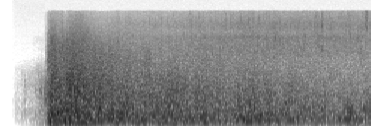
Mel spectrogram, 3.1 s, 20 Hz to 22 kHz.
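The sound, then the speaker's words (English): A thunderstorm at sea off the coast of Patagonia, as met by the British warship Wager in 1741, bursts in abruptly after a moment of silence, a loud, sustained roar of rumbling thunder and heavy rain that holds steady without pause and with no voices. “And after months at sea, the Wager, an ungainly British warship, is sailing off the coast of Patagonia, caught in a storm that has so blackened the skies, all the men on board can see is the darkness”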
